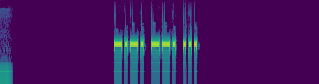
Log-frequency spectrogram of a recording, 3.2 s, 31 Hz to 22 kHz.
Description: Morse code, heard as a keyed tone, about 46 wpm, 700 Hz. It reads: CGS
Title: USA Call Sign Postfixes - 3 Letters 45wpm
